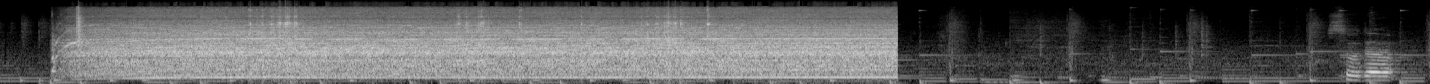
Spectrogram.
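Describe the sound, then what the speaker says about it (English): An electric beater whirs loudly and steadily through strawberry Oreo cheesecake batter for about eight seconds, then stops abruptly, leaving quieter clinks and kitchen handling noises afterward. "So I am going to beat this once again just to combine everything well."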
